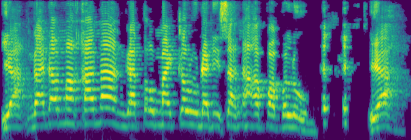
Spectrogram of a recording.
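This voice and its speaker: A male pastor preaching a sermon, telling stories with sudden shouted bursts and dropping English phrases into his talk. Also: very high voice, a little fast. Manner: storytelling with shouted bursts and laughs.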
